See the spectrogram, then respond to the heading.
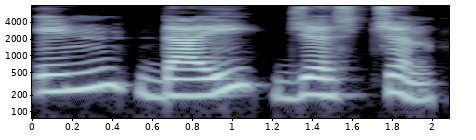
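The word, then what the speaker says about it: indigestion: इसको पढ़ा जाएगा इन डाइजेशन। तो यहां पर इनडाइजेशन नहीं पढ़ेंगे। इनडाइजेशन यहां पर टी आई ओ एन इस कोड के दो उच्चारण हैं और इस स्पेलिंग में इसको चन प्रोनाउंस करेंगे।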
